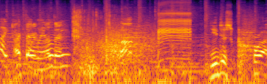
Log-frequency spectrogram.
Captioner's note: chatter; duck crunches; blows duck call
